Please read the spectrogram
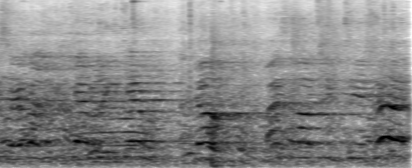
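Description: Several people talking at once: indistinct overlapping chatter with no single clear speaker.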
